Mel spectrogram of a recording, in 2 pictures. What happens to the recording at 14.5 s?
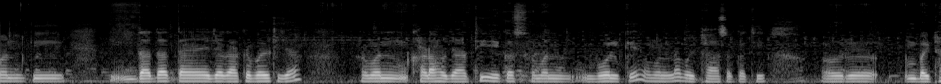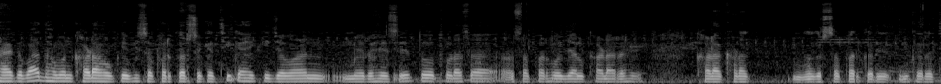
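Nothing goes wrong at 14.5 s; the speech runs through that moment intact, with no dropout, click, glitch or other fault audible there.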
